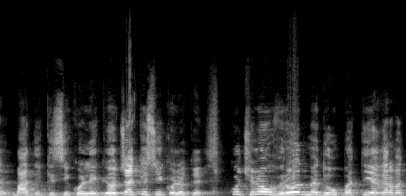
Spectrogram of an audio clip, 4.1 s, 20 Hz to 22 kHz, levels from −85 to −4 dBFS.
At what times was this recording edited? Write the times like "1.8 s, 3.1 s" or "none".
none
